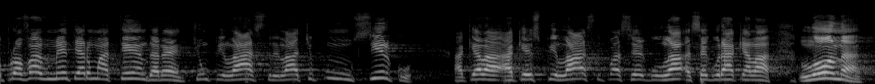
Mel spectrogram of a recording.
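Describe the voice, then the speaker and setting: A man from Mato Grosso preaching a sermon as pastor, swinging between shouted exhortation and quiet, chatty storytelling. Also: high voice. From Mato Grosso, Brazil. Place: church. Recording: reverberant church hall.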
